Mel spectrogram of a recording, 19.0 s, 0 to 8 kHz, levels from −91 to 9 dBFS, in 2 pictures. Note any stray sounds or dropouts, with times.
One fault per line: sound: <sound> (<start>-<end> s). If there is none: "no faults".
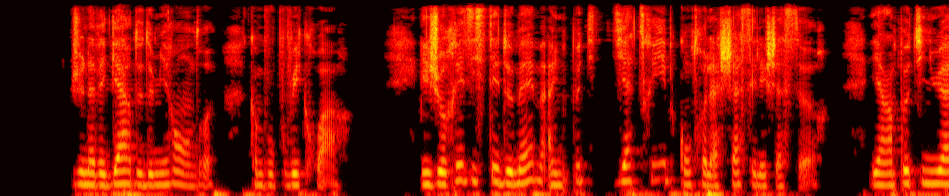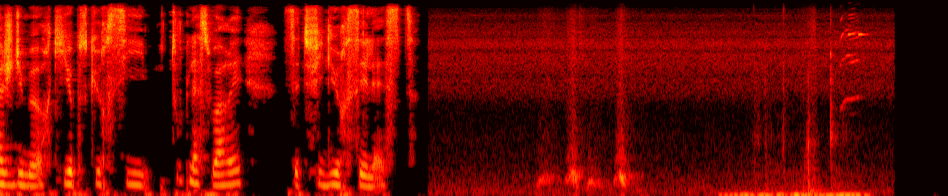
sound: whoosh (14.8-16.0 s)
sound: squeak (16.7-18.2 s)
